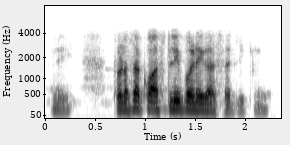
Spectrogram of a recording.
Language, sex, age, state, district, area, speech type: Hindi, male, 18-30, Uttar Pradesh, Jaunpur, rural, conversation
